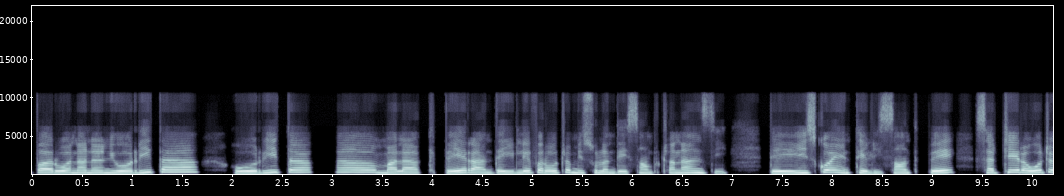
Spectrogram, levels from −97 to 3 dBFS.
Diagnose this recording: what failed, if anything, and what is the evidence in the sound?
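Nellymoser-style compression runs throughout the recording, at the codec stage. The speech carries a rough, hissy halo and a smeared, underwater quality, with nothing above 10.6 kHz. That fits coarse fixed-rate block coding, likely Nellymoser Asao at around 44 kbps, where weak bands get no bits and are filled with noise.

Pre-echo occurs at 4.13 s, also at the codec stage. A brief hiss, about 12 ms long, leads into "be raha" and softens its onset. The codec spread quantisation noise across the whole block, so noise sized for the loud attack also filled the quiet moment before it.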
